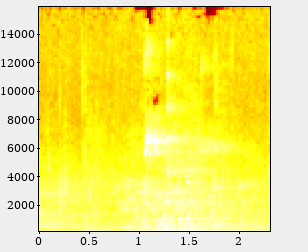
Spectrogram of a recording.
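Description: Futsal ball thudding on the hardwood floor and players calling out, echoing around a large sports hall.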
